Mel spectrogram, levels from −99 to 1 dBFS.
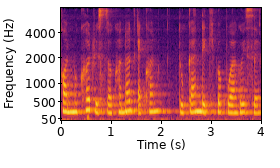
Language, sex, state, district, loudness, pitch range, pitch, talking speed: Assamese, female, Assam, Sonitpur, -16 LUFS, 215-240 Hz, 225 Hz, 105 wpm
